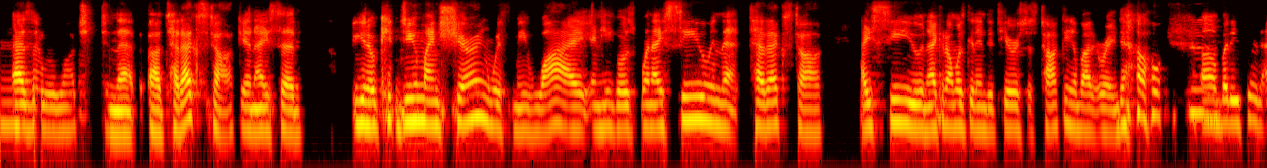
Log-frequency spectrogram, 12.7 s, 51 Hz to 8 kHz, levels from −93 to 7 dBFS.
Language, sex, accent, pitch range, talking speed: English, female, American, 155-185 Hz, 245 wpm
